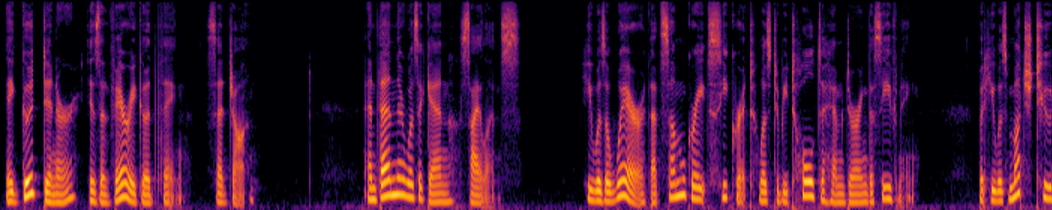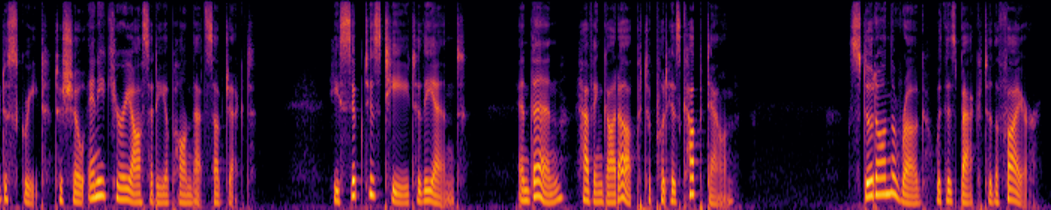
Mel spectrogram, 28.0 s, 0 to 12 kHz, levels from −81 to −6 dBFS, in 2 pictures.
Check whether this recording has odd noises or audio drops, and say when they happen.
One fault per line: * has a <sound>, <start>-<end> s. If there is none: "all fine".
all fine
